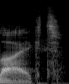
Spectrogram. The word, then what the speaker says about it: liked: تلفظ هم دقت داشته باشید چون که داره اینجا میگیم liked، صدای ت میده.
